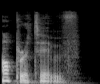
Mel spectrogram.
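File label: "operative", British English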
